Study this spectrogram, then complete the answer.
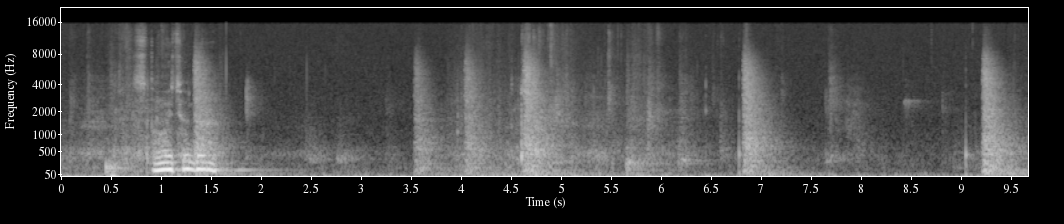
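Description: Footsteps crunch on loose debris.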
